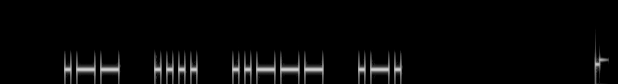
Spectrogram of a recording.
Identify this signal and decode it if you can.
Morse code, heard as a keyed tone, about 20 wpm, spaced as for 15 wpm, 700 Hz. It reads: WH2R
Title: 200 Lesson 32g - Letter k - Call Signs 20wpm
